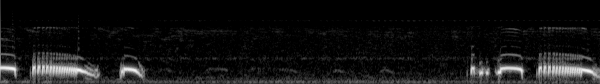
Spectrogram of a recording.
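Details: Spotted dove lure call used to draw wild doves into calling: low mellow cooing phrases, a short hoot followed by a longer falling coo, given twice with a long pause between, in a quiet setting.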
